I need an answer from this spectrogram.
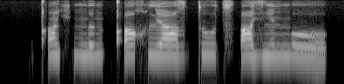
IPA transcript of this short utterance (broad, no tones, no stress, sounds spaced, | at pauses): qʼ ɑ̃ ç ŋ ə ŋ qʼ o χ lʲ ɑ z t u t͡sʼ ɑ zʲ ɛ̃ ŋ o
